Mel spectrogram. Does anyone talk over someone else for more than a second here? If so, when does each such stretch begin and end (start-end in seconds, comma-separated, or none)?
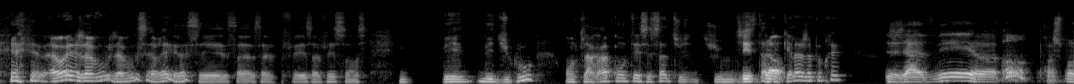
none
